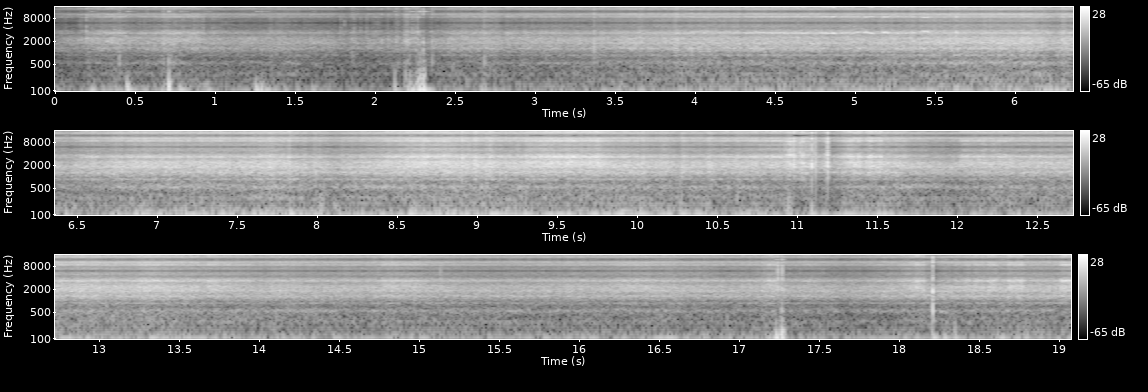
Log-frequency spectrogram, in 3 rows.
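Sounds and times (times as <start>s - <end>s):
wind buffeting microphone: 0.0s - 19.0s.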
